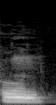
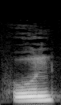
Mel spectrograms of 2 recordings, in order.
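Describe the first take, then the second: First: Said in the usual way. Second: "Huhn" raised with a rising end; questioning. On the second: A narrator's reading. Operator asks the authority to confirm, "Huhn" as rising question. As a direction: ask "Huhn" as a check for confirmation.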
